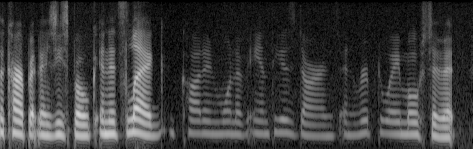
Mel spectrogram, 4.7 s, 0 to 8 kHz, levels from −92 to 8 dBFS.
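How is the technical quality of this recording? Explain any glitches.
No glitches; nothing sounds wrong.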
